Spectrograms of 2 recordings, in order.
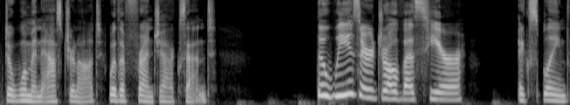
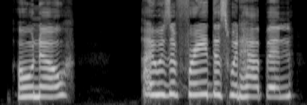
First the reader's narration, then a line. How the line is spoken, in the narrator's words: cried Mommy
